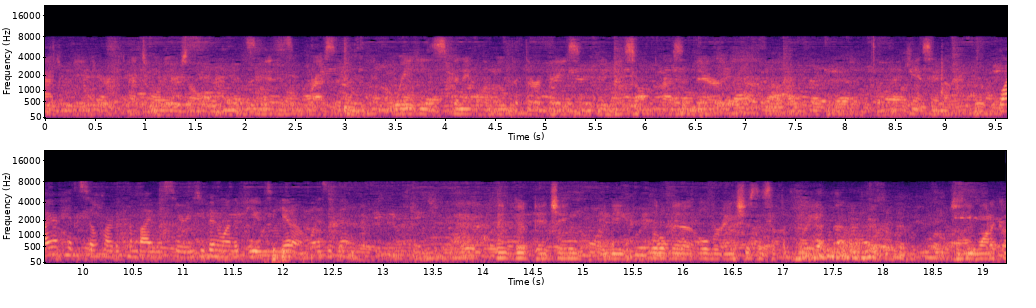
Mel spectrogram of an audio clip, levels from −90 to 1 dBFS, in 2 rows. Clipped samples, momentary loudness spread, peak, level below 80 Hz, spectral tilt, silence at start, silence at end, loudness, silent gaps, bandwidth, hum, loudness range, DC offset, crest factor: under 0.1%; 5 LU; -4 dBFS; -50 dBFS; -5 dB/octave; 0 s; 0 s; -22 LUFS; none; 8.4 kHz; none; 2 LU; under 0.1%; 16 dB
